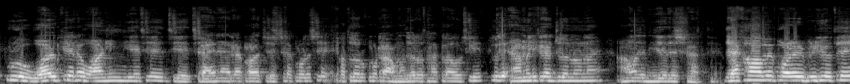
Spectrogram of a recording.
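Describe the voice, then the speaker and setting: A male host delivers urgent explainer commentary, mixing English words into his speech. His voice sits high and he talks at a quick clip. The tone is a steady warning to his viewers. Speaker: channel host.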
